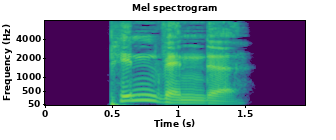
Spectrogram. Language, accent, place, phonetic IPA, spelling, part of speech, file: German, Germany, Berlin, [ˈpɪnˌvɛndə], Pinnwände, noun, De-Pinnwände.ogg
- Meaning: nominative/accusative/genitive plural of Pinnwand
